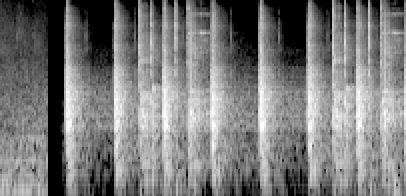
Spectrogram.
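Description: A quick, irregular run of sharp clicks or claps, starting just after a brief moment of dead silence about half a second in.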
